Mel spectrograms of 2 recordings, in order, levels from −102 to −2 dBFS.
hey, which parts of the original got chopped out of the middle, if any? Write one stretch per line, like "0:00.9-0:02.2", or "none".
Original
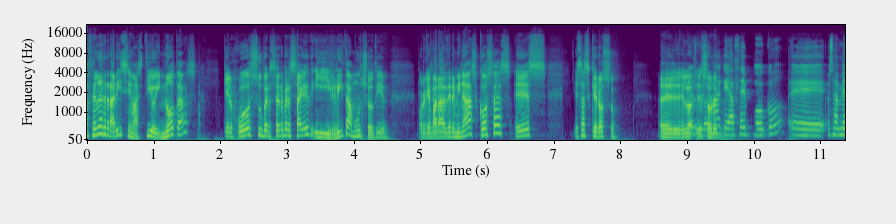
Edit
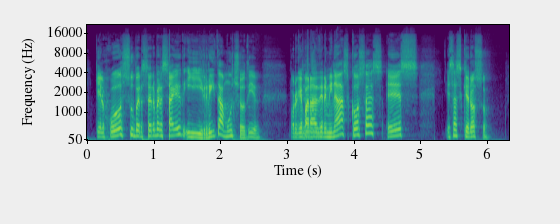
none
